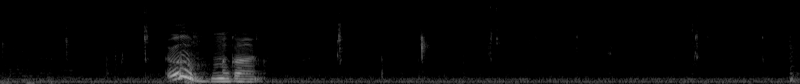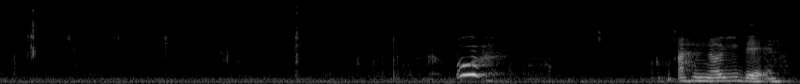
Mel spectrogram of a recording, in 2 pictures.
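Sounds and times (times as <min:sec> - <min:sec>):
close-up chewing mouth clicks: 0:03.0 - 0:11.6.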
